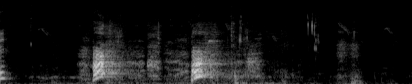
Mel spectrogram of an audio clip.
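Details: Leo, a pet German Shepherd, gives two loud, rough barks about a second apart, each trailing off, followed by a few softer, short yelps near the end.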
